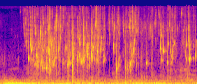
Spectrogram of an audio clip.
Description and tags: Fish get out of water.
